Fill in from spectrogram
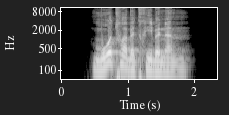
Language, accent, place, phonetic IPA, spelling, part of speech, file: German, Germany, Berlin, [ˈmoːtoːɐ̯bəˌtʁiːbənəm], motorbetriebenem, adjective, De-motorbetriebenem.ogg
- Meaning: strong dative masculine/neuter singular of motorbetrieben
